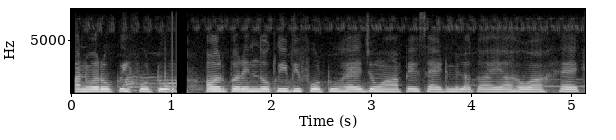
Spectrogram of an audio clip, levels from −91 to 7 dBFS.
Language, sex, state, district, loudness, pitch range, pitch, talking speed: Hindi, female, Haryana, Jhajjar, -15 LUFS, 195-210 Hz, 200 Hz, 200 wpm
